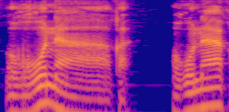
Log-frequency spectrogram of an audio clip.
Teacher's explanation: D at the end of the word is not pronounced.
